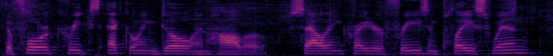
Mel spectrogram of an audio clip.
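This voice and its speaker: A man's voice: a little high, fairly even intonation, normal speed, vocal fry, mellow, slight background noise. A man reading scene descriptions and stage directions as the narrator of a screenplay table read.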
